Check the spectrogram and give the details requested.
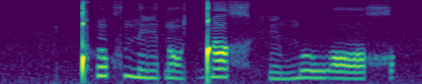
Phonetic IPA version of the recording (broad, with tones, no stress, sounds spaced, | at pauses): ǃʰ ũ˦ χ n ĩ˨ ɗ ɔ̃˨ ŋ͡ǃ a˦ χ x ĩ˨ m u˦ w ɔ˦ χ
